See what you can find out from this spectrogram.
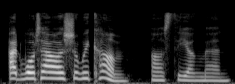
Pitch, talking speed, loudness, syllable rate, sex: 225 Hz, 255 wpm, -18 LUFS, 5.6 syllables/s, female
